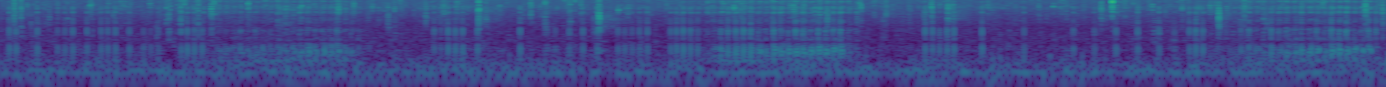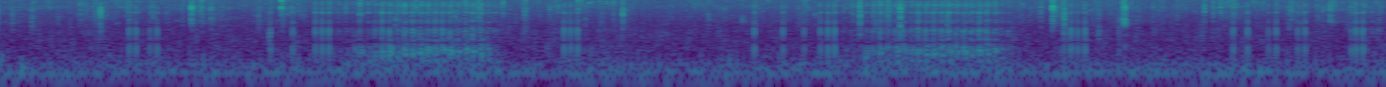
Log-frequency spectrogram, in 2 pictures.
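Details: Steady purring from a domestic cat, a soft low buzz pulsing with slow breaths every two to three seconds, accompanied by intermittent fireplace crackles.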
